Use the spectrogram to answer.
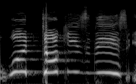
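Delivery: very high, held-back mock yell. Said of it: "yelling out the window to people".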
